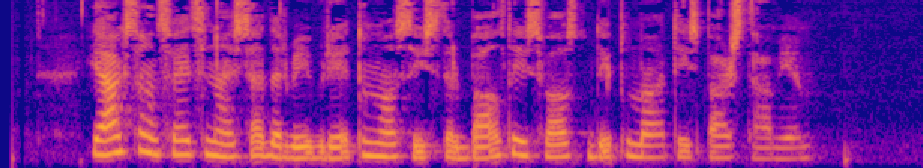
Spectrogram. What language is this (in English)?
Latvian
